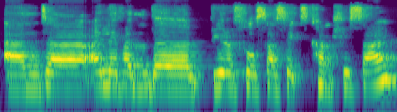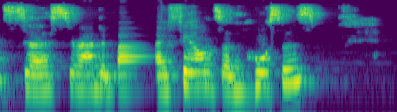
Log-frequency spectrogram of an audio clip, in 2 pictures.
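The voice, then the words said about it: Slightly mixed Australian-British accent. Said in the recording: “I'm an Australian girl, and I moved over to the UK about 19 years ago, hence the slightly mixed accent.”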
